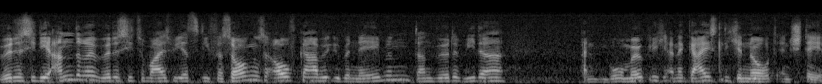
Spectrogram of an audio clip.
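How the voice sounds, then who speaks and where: Over noticeable background noise, a man with a Dutch accent talks at a moderate pace with long, frequent pauses, his fairly high voice showing ordinary pitch variation. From Netherlands. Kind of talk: sermon.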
